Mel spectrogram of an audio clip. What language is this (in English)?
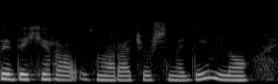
Russian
